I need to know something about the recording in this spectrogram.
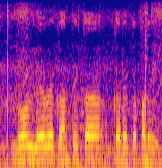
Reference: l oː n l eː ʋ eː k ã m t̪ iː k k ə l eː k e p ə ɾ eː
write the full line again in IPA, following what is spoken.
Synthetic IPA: l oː n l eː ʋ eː k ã n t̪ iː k k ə ɾ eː k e p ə ɽ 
